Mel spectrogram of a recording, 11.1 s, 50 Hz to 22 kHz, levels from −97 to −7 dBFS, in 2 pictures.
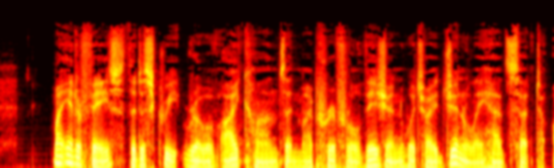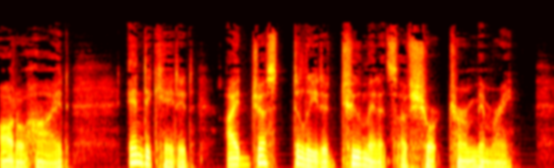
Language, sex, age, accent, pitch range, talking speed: English, male, 50-69, American, 80-105 Hz, 145 wpm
